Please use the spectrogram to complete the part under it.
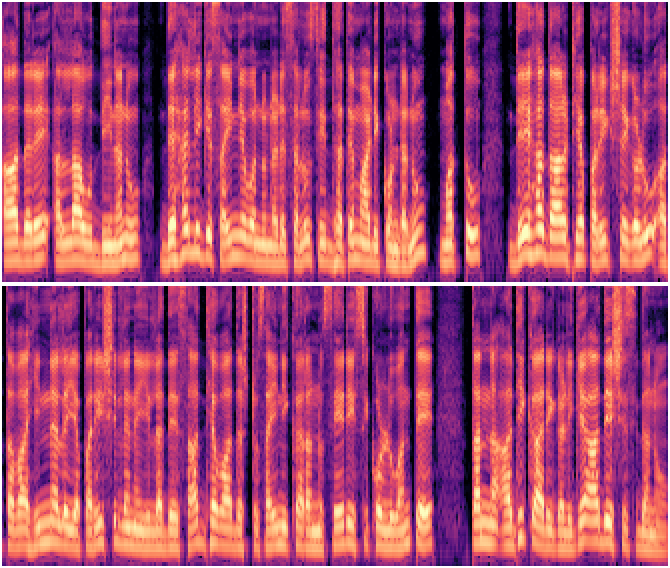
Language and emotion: Kannada, neutral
